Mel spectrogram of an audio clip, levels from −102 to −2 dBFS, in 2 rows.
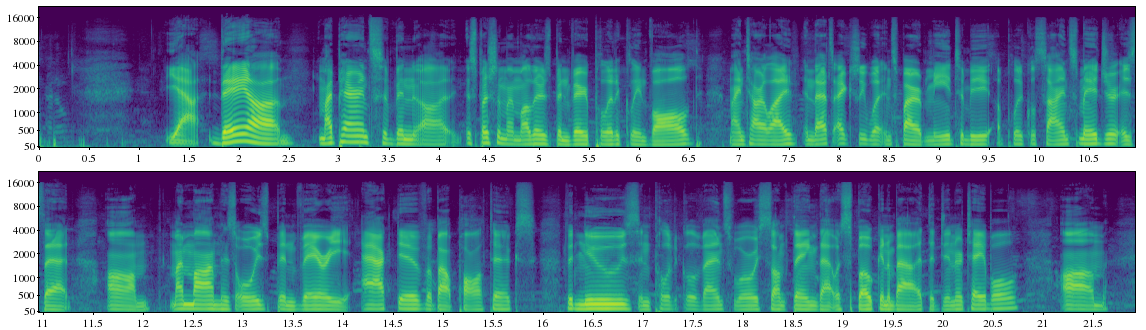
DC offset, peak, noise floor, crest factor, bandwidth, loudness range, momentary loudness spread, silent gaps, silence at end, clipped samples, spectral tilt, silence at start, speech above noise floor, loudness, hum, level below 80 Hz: under 0.1%; -2 dBFS; -53 dBFS; 20 dB; 15 kHz; 5 LU; 10 LU; none; 0.3 s; under 0.1%; -6 dB/octave; 0 s; 32 dB; -21 LUFS; none; -48 dBFS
